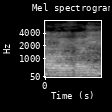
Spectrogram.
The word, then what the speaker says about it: Torricelli: Bacanya Torricelli gitu aja ya.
